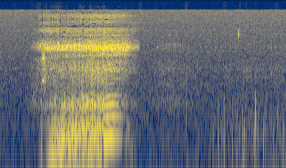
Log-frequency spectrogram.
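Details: One loud, rattling snore on breathing in, about a second long, likened to a volcanic eruption, followed by quiet room noise: snoring.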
